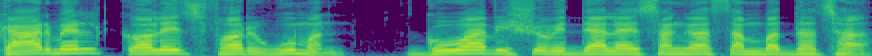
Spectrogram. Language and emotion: Nepali, neutral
